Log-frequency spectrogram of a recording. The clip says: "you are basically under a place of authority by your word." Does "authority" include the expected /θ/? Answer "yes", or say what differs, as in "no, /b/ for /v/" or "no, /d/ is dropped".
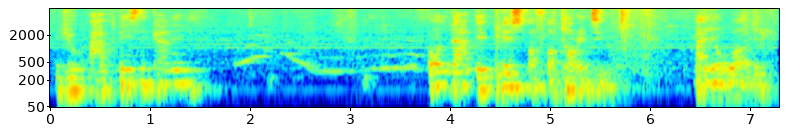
no, /t/ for /θ/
